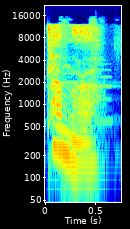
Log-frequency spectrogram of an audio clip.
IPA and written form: ˈkæm.rə (camera)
